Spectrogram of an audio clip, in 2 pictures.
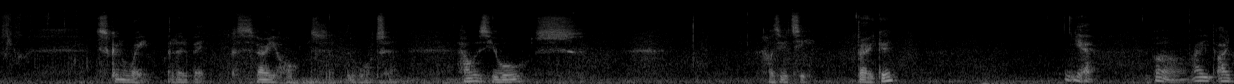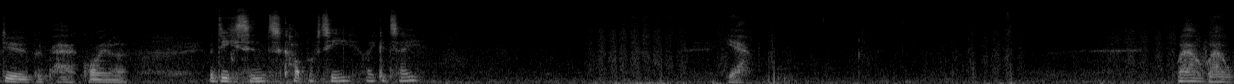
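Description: A young man speaks softly and close to a microphone, in short phrases with pauses.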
